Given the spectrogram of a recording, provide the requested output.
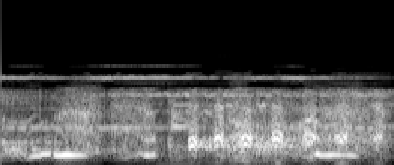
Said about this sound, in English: No use, Regan. I can hear you move. A bell rings every time you move. I know exactly where you are.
